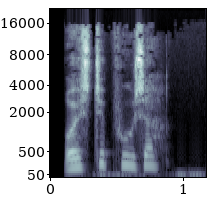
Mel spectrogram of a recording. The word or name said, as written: rystepudser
